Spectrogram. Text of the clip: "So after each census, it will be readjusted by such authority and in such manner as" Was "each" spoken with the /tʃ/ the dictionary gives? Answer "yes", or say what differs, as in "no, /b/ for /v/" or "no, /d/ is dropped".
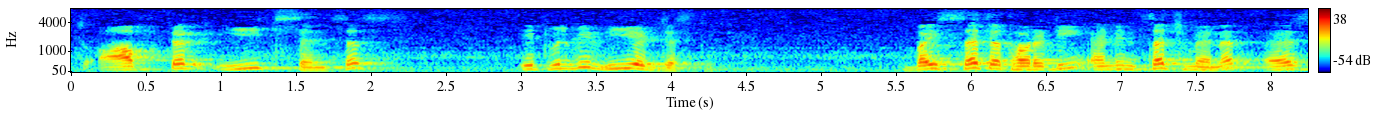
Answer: yes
